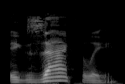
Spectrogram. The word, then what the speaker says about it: exactly: Why is X sounding like igs? Because it is starting the unstressed syllable. And so we don't pronounce a full eggs, otherwise it would sound stressed. And so we give it a quick and quiet igs, igs.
